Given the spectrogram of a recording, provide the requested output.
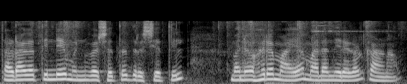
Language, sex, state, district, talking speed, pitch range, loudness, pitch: Malayalam, female, Kerala, Kollam, 90 wpm, 195-220 Hz, -14 LUFS, 205 Hz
